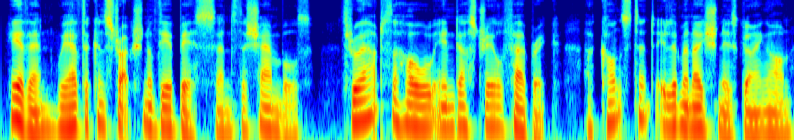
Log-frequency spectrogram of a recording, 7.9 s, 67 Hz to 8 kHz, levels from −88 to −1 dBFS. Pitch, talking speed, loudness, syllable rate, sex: 100 Hz, 175 wpm, -21 LUFS, 5.2 syllables/s, male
